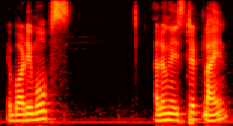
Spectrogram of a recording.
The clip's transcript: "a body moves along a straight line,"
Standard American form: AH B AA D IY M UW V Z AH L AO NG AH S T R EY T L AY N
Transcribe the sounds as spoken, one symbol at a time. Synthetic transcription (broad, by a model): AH B AA D IY M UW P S AH L AO NG AH S T EY T L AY N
